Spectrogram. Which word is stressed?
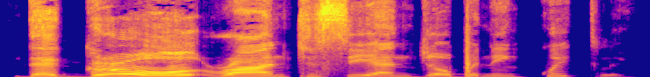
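girl. The word girl carries the strongest stress. "I am stressing girl in this case"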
